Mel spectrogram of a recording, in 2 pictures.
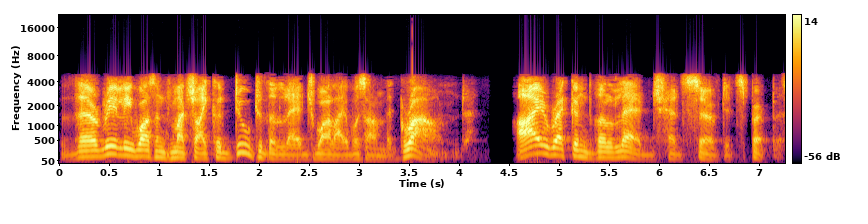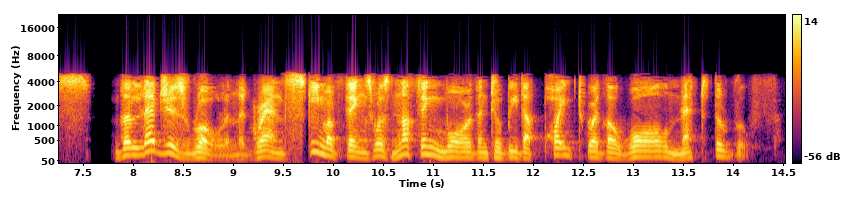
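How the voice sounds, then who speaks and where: A hardboiled private eye narrating his case in a video game. He is brooding and wisecracking, with a slightly husky edge and a very mobile, dramatic pitch under the deadpan wit. The audio is a little dull and lo-fi. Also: a little slow, exaggerated voice. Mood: dry, wry. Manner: deadpan, dry, brooding delivery. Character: world-weary, wisecracking male private investigator, hardboiled noir. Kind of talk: scripted noir detective narration for a video game.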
